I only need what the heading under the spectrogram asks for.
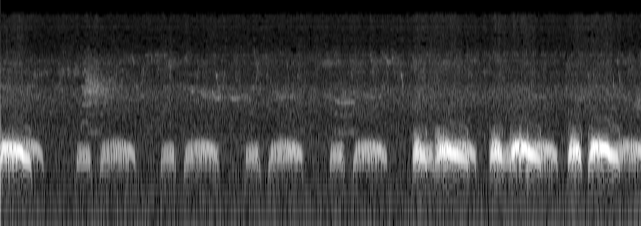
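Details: Spotted dove from Cà Mau, Vietnam, singing in the 'thổ' style: soft low coos, spaced at first, then louder, longer, slurred phrases packed closely together.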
